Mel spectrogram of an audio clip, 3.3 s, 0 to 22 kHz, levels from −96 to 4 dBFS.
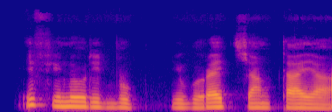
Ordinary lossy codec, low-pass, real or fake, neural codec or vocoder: MP3, 64 kbps; 19.8 kHz; fake; vocoder, 44.1 kHz, 128 mel bands every 512 samples, BigVGAN v2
